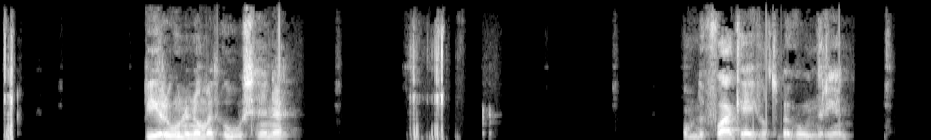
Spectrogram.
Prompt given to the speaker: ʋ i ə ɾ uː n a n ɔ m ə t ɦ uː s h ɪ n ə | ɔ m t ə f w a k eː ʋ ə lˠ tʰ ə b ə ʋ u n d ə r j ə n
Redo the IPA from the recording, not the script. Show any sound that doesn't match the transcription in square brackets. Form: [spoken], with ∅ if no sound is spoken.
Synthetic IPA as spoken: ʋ i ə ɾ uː n [ə] n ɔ m ə t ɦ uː s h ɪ n ə | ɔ m [d] ə f w a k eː [v] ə lˠ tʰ ə b ə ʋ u n d ə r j ə n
